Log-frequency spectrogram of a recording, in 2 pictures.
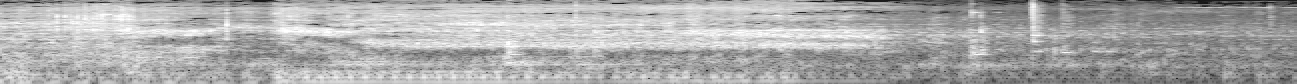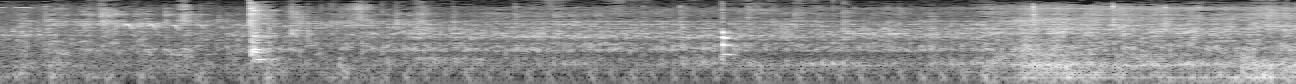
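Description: A crane's diesel engine rumbles loudly, then settles to a quieter idle.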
